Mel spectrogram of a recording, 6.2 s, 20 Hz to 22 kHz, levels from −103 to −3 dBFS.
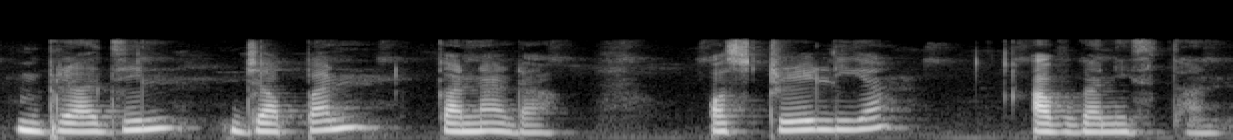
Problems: background sounds at intervals, echo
